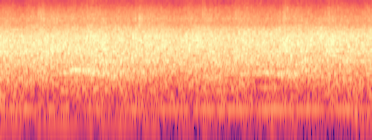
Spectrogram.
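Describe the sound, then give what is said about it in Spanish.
Faint applause from a church audience clapping in praise during a sermon, a dense, even wash of many hands that continues unbroken for the whole stretch. “Dale un aplauso a Dios en esta hora.”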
